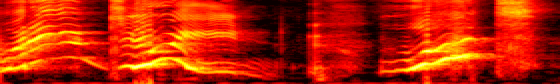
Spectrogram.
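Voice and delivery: loud, high yell of disbelief; high, drawn-out appalled shouting; appalled outburst. Acted. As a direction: shout it down in horror. Appalled reaction to the acted seduction.

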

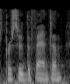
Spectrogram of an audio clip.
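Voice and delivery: usual speaking voice

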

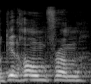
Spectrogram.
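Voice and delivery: ordinary talk

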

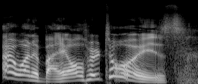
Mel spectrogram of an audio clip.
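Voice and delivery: mock eager kid. Parodying kids in an advert.

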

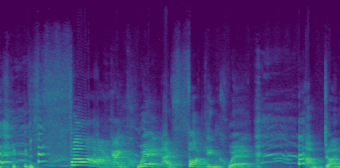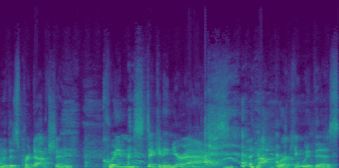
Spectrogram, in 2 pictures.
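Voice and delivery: high, hammed-up outrage; mock diva tantrum. Actor quits the production after flubbing lines, mock angry. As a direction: storm off in pretend fury, half laughing.

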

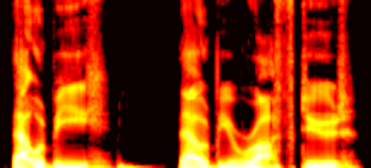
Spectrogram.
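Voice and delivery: ordinary talk

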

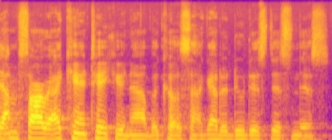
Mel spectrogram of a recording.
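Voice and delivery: a hint of a guilty dad backing out; mild quiet excuse. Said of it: "you go to him and say".

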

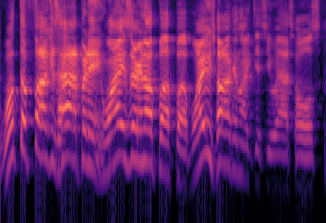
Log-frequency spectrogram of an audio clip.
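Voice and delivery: high-pitched ranting disbelief; indignant yelp, way up in pitch; exasperated outburst. Retold or imitated. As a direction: replay a furious rant at the screen. Retold exasperated outburst at the show.

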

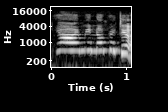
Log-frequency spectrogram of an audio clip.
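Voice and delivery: very high, unconvincing casual voice; high-pitched mock-innocent brush-off; feigned nonchalance. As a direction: squeak it out as if it's nothing. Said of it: "trying to be nonchalant about it".

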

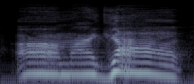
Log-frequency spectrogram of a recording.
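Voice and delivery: drawn-out mock swoon of a teacher; teacher going nuts. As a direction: imitate a teacher gushing, very slowly. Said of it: "the teacher would go nuts".

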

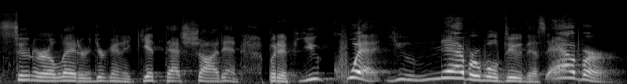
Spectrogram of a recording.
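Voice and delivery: stern pep talk from dad; firm fatherly urging. Retold or imitated. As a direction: push the kid back on his feet. Father scolding son on floor.

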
